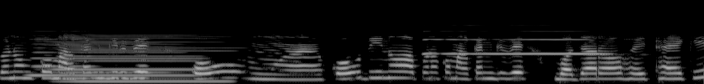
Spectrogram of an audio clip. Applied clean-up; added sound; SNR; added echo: classical method Wiener filter.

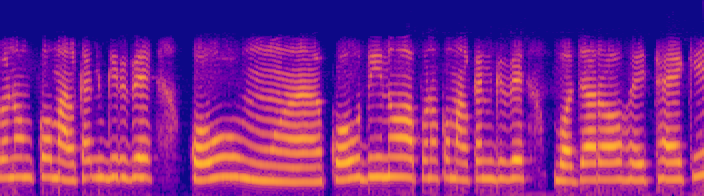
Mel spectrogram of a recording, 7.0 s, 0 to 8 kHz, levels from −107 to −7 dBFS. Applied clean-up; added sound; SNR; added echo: neural mask model Resemble Enhance denoiser.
